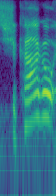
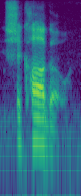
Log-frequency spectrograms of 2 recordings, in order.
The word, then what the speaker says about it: Chicago: this, and you were talking like, and you had just this Chicago accent going while you were talking, and you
